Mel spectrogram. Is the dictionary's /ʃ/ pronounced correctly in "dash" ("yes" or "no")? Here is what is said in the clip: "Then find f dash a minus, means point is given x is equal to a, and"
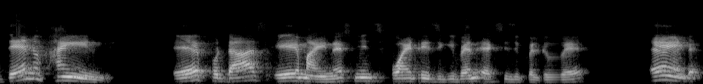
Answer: no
